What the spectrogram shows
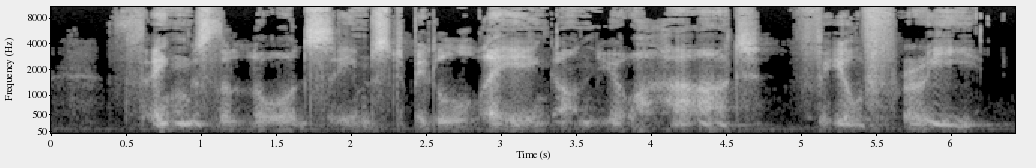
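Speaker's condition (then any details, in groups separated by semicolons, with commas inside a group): Spasmodic dystonia; affected voice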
